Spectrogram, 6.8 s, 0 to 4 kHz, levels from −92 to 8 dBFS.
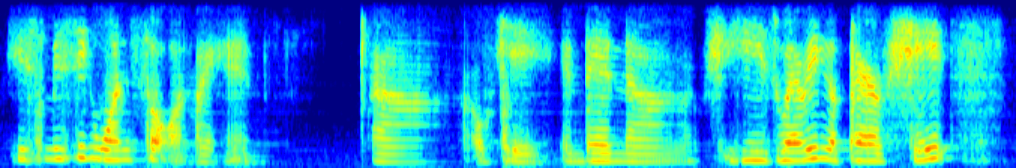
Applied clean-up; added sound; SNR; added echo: neural separator model SepFormer DNS4.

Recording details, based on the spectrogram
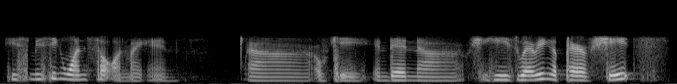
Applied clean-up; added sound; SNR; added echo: none; none; none; none.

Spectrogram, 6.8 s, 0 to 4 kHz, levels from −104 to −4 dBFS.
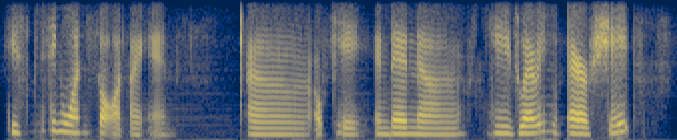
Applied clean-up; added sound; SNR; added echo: neural separator model SepFormer WHAMR!.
